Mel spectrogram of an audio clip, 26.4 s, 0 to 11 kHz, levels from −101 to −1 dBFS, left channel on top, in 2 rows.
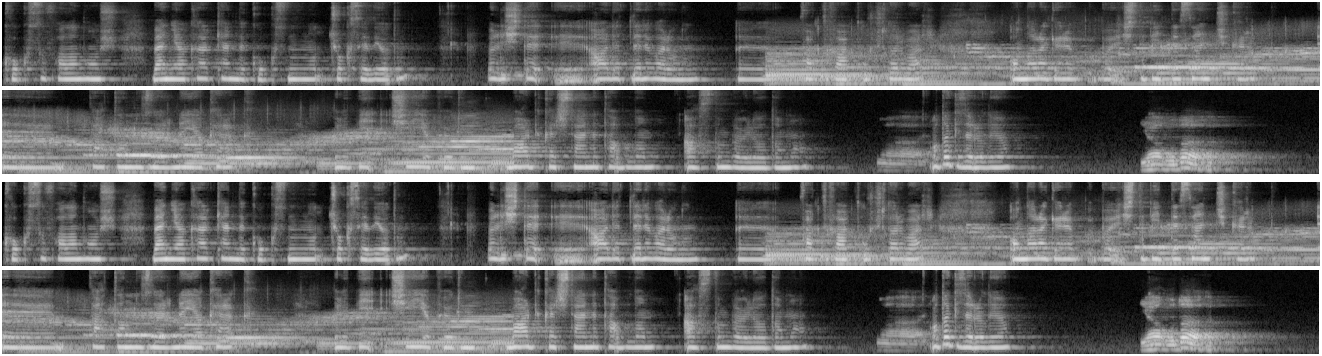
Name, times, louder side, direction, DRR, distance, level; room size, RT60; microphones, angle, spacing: voice 1, 0.0-4.1 4.9-7.0 7.3-12.6 13.1-15.7 16.1-16.2 16.5-21.2 22.4-23.3, right 1 dB, 20° right, 15 dB, 0.7 m, -26 dB
sound 1, 7.6-18.3, left 3 dB, 15° left, 0.7 m, -28 dB
voice 2, 21.9-22.4 24.6-25.3, right 3 dB, 70° right, 8 dB, 2.1 m, -26 dB
24.5 x 24.0 x 5.3 m, 1.3 s
head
